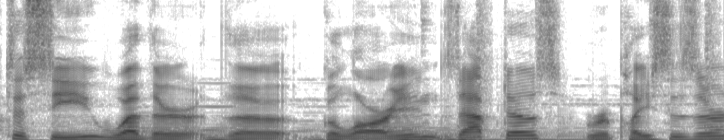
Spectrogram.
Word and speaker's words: Zapdos: I always say Zapdos back from when I played as a kid, and it's just a habit that's built into me. I always add that in between the two syllables, but it's Zapdos.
